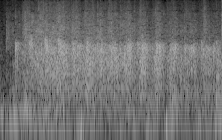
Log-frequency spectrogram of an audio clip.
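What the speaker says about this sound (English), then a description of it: "Please, a round of applause," A conference audience on public and private resource mobilisation bursts into applause, dense sustained clapping that starts abruptly and holds steady throughout.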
